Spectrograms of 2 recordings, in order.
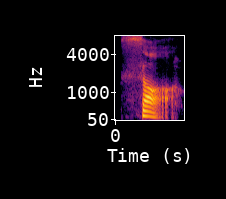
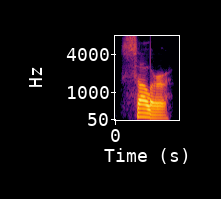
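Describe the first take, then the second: First: It is said in a British accent. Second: It is said in an American accent. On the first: "British I P A"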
